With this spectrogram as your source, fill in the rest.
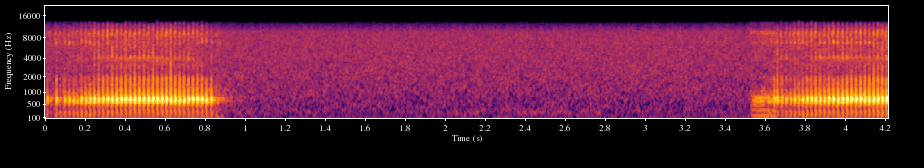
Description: Jasper is snoring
